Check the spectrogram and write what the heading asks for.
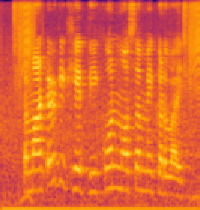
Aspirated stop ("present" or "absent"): present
